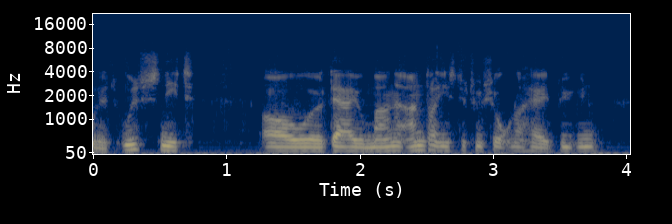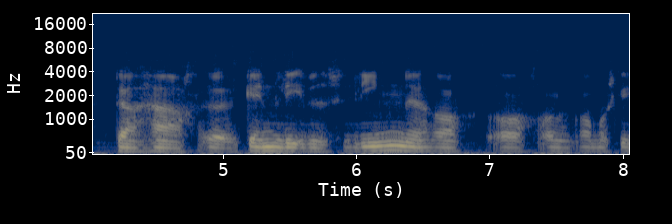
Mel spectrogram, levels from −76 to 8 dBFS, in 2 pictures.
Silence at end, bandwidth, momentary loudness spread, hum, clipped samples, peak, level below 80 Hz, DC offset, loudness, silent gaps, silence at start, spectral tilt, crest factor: 0 s; 10.5 kHz; 14 LU; none; under 0.1%; -10 dBFS; -54 dBFS; under 0.1%; -28 LUFS; none; 0 s; -7.5 dB/octave; 18 dB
